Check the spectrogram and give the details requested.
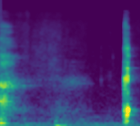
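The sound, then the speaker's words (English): A muffled low gulp, like a stifled burp, followed by one sharp hiccup near the end, with a soft breathy sound at the start and no talking. “It was like a hiccup and burp that had to come out that wouldn't.”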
